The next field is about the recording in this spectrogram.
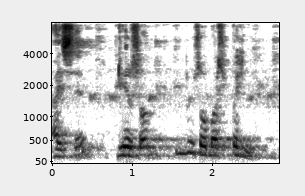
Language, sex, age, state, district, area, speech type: Maithili, male, 45-60, Bihar, Madhubani, rural, spontaneous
